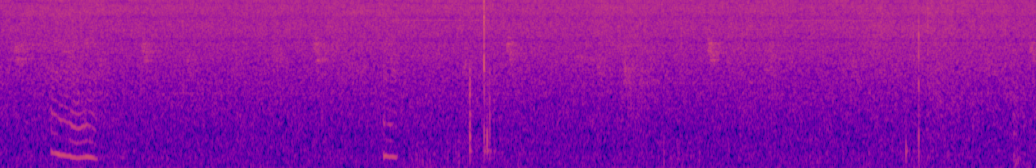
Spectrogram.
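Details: Runrun, a six-year-old Abyssinian cat, snores in sleep: two brief, falling whistled breaths about three seconds apart, then a few soft clicks and taps against a low room hum.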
